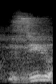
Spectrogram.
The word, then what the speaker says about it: Zhu: saying oh yeah that that rhymes with Doctor Who Doctor zoo and I was just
